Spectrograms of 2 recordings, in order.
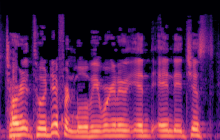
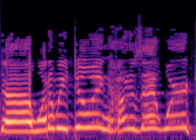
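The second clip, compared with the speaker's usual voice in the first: dim coworker. Retold or imitated. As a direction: play the clueless teammate, pitch way up. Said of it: "one of her coworkers on the team suddenly was like".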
